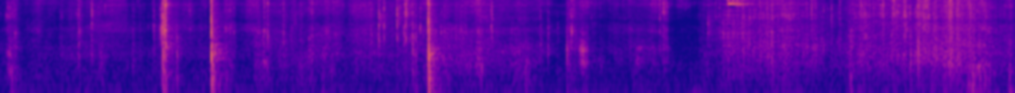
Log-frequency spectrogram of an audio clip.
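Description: A cardboard shipping box being opened by hand: a few sharp snaps and taps in the first half, then crumpled kraft packing paper crinkling and rustling as it is pulled out of the box over the last few seconds.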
